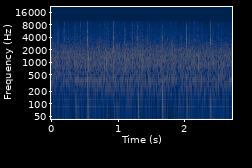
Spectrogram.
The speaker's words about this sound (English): That was an appropriate amount of clapping, not too loud, but loud enough, you know what I'm saying?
